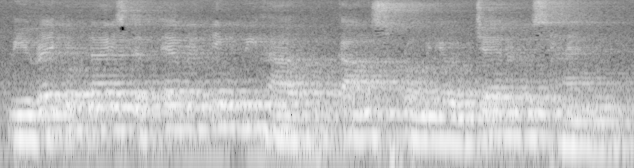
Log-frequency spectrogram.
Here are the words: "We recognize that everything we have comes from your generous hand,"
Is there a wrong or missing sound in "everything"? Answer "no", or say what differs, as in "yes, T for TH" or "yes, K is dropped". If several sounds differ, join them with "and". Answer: yes, T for TH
